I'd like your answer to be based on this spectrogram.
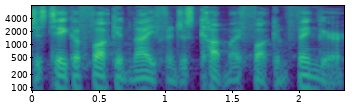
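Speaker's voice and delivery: usual speaking voice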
